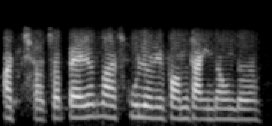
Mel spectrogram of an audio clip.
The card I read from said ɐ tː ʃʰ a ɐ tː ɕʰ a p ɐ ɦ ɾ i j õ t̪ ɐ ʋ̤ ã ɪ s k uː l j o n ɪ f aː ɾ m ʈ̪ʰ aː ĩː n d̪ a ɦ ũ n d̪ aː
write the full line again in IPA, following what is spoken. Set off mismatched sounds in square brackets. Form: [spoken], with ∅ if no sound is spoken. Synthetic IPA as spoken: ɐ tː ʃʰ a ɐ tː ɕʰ a p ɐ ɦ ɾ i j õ t̪ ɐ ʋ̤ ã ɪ s k uː l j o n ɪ f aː ɾ m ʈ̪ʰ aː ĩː n d̪ a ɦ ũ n d̪ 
